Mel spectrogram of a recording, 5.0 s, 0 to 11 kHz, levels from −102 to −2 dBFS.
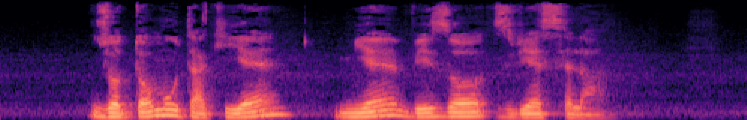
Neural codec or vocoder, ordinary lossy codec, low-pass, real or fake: none; AAC, 64 kbps; 9.9 kHz; real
